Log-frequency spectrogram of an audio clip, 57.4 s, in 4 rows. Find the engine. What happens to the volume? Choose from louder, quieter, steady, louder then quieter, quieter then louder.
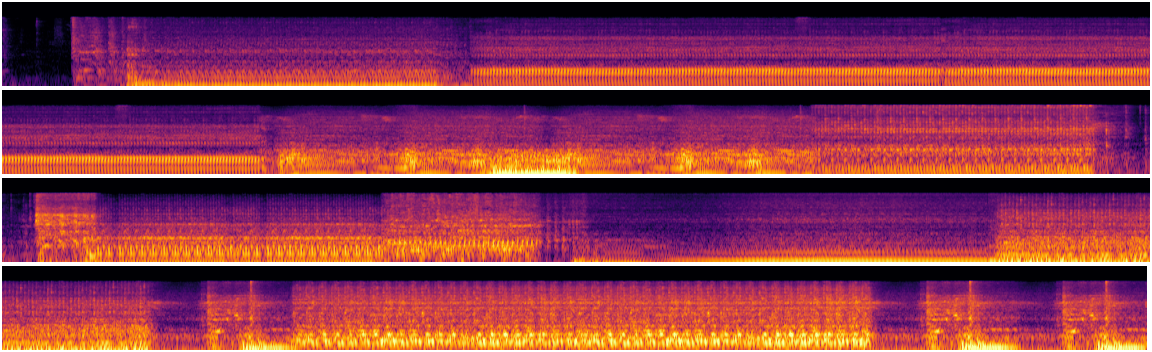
louder.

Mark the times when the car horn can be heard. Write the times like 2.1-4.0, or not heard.
20.4-21.6.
